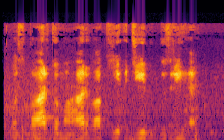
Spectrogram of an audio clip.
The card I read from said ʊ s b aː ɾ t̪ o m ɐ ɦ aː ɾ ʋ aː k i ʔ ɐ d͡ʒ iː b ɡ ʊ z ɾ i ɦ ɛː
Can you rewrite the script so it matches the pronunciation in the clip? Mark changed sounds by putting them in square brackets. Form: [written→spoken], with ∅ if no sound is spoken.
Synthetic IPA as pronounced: ʊ s b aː ɾ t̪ o m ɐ ɦ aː ɾ ʋ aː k i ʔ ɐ d͡ʒ iː b ɡ ʊ z ɾ i ɦ ɛː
